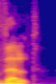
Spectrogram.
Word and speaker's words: Welt: did you pronounce it die new welt or die new veldt ws are more like these in german aren't they yeah so still there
